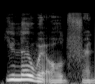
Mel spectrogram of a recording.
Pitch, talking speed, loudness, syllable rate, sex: 145 Hz, 380 wpm, -16 LUFS, 7.8 syllables/s, male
